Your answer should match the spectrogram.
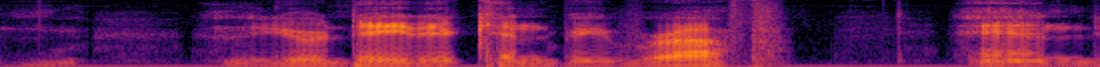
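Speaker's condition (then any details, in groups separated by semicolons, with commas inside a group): ALS; abnormally slow voice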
